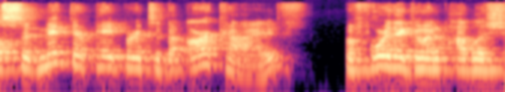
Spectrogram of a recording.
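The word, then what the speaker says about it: arXiv: every morning I check the archive it's spelled with an x uh but what the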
